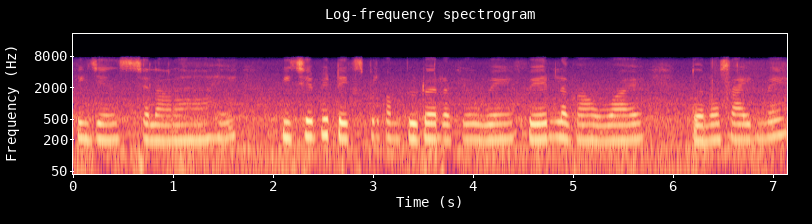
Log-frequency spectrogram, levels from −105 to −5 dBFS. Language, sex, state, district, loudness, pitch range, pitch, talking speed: Hindi, female, Madhya Pradesh, Dhar, -17 LUFS, 195-210 Hz, 205 Hz, 150 wpm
